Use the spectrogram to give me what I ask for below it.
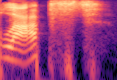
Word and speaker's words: lapsed: Well, it's pronounced like lapsed. The E is silent in that ED ending.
